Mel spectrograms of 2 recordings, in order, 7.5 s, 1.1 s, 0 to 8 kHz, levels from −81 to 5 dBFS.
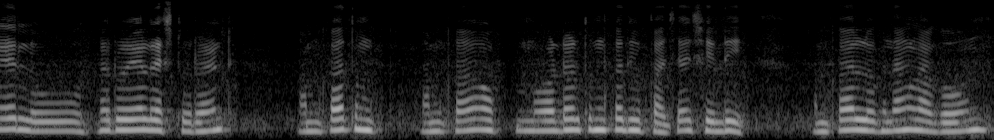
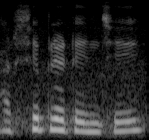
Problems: background sounds at intervals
